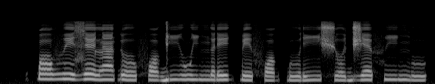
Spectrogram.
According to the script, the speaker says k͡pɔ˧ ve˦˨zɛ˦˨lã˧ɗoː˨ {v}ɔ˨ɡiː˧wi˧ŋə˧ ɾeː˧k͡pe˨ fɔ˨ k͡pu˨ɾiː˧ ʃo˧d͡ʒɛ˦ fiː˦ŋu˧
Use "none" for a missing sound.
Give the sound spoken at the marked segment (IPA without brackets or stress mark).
f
